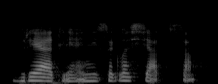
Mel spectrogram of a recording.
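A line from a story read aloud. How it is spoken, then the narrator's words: Sighing. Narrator (Russian): вздохнул капитан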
